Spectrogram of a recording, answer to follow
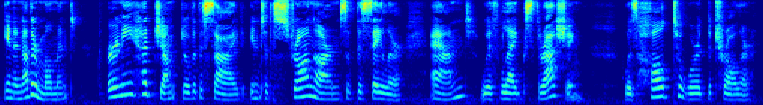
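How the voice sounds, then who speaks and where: A woman's voice: fairly low pitch, expressive, a little slow. A woman reading a children's novel aloud as scripted narration. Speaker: audiobook reader.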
